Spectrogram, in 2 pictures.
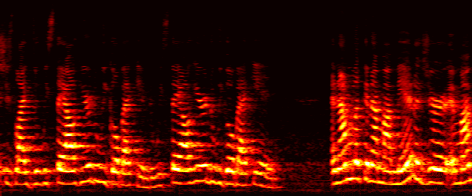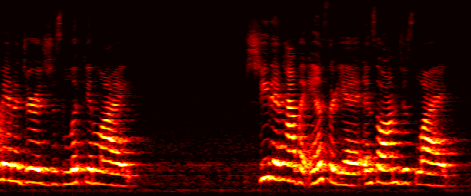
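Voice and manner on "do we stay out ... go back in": mock frantic, panicked back-and-forth looping speech. Retelling a coworker's questions during gunshots outside: imitating someone panicking. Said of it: "she's sitting there panicking".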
